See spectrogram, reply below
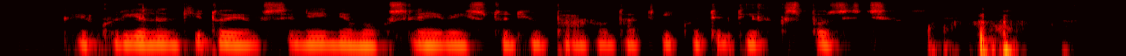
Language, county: Lithuanian, Marijampolė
